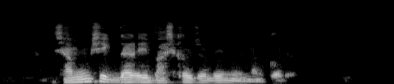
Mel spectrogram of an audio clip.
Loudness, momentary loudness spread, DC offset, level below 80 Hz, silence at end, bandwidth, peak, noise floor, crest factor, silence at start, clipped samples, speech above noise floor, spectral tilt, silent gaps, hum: -20 LUFS; 12 LU; under 0.1%; -46 dBFS; 1 s; 7.2 kHz; -2 dBFS; -73 dBFS; 18 dB; 0.55 s; under 0.1%; 55 dB; -8 dB/octave; none; none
